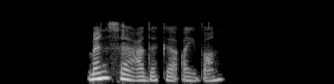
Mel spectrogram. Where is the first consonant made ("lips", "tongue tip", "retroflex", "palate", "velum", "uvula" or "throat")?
lips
